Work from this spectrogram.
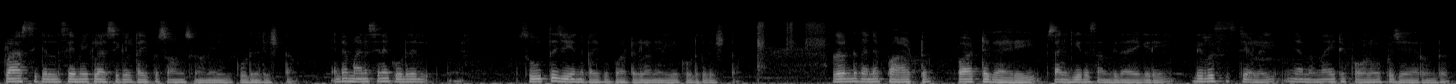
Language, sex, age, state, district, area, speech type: Malayalam, male, 18-30, Kerala, Thiruvananthapuram, rural, spontaneous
